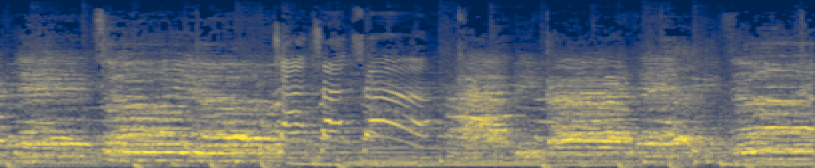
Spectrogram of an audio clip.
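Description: Music with a group of voices singing together in phrases, with sliding vocal runs, over a steady low accompaniment.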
